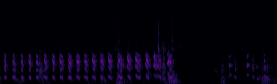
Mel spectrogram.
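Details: Quick, evenly spaced chuck notes from a female chukar, a steady clucking run that stops abruptly, followed after a pause by a few scattered notes.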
